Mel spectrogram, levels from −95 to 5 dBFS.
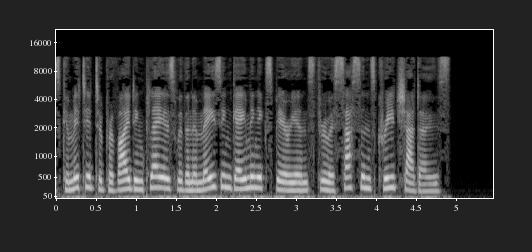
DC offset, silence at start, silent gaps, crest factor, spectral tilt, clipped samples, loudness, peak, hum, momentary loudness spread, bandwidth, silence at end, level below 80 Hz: under 0.1%; 0 s; none; 14 dB; -4.5 dB/octave; under 0.1%; -19 LUFS; -4 dBFS; none; 6 LU; 12 kHz; 0.55 s; -48 dBFS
